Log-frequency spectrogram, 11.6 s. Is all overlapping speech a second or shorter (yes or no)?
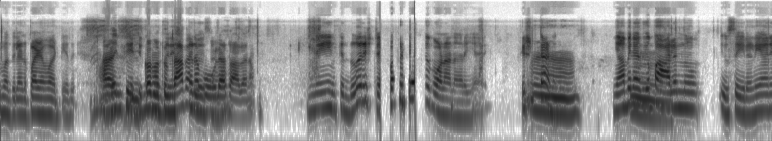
no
